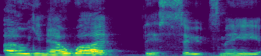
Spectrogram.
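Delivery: lightly voiced, slow and content; mock serene acceptance. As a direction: savour the line as if sold on it. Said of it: "she's gonna be like".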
